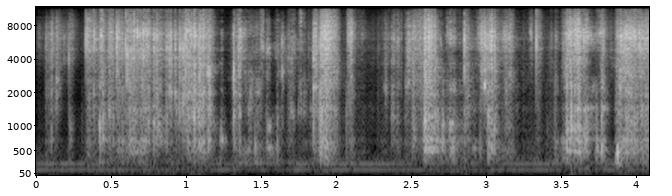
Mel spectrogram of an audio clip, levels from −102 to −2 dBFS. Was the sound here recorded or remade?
remade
